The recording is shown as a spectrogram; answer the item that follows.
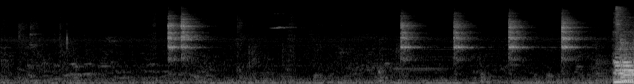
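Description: A drummer's count-in: a single click about two seconds in, then four evenly spaced clicks about half a second apart near the end.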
